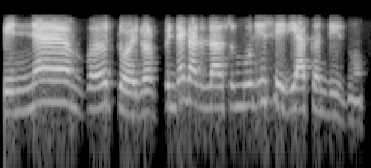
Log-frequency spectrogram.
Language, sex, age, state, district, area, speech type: Malayalam, female, 60+, Kerala, Malappuram, rural, conversation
